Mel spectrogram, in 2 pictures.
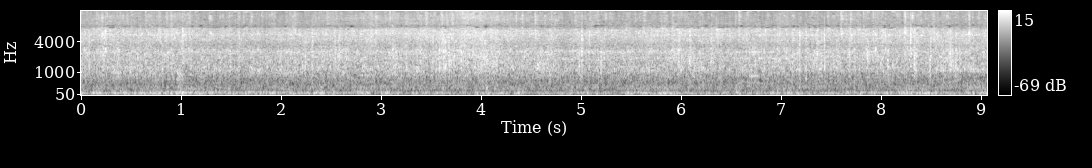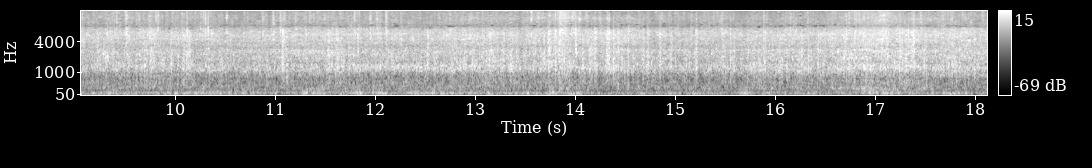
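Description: Steady engine hum and road and wind noise of a vehicle driving at speed, heard from inside.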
